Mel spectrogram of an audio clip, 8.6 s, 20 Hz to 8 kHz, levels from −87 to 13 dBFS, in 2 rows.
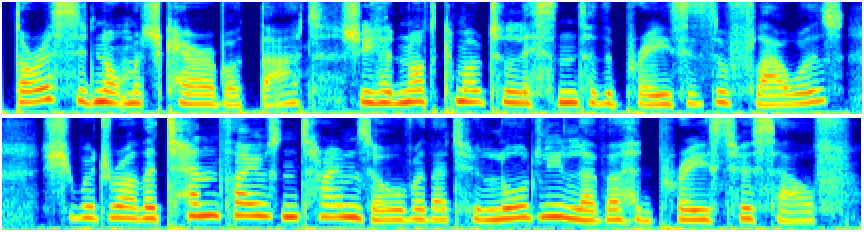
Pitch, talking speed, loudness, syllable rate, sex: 240 Hz, 225 wpm, -16 LUFS, 5.7 syllables/s, female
